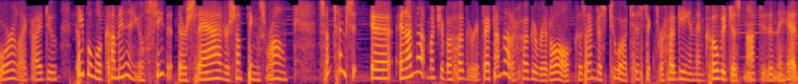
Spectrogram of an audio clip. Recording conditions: phone line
